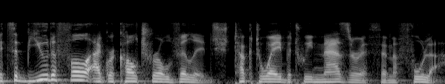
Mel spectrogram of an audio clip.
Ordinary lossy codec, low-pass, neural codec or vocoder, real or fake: AAC, 48 kbps; 7.2 kHz; none; real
